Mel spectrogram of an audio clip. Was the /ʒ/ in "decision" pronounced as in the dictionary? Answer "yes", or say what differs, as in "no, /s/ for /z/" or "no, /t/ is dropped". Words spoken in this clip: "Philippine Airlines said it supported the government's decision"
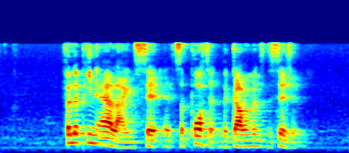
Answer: yes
